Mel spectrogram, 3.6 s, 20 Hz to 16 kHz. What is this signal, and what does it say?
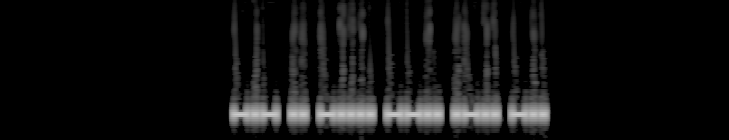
Morse code, heard as a keyed tone, about 51 wpm, 700 Hz. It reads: KI6ZLD
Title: USA Call Signs - 6 Characters - 4x Character Spacing - 50wpm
